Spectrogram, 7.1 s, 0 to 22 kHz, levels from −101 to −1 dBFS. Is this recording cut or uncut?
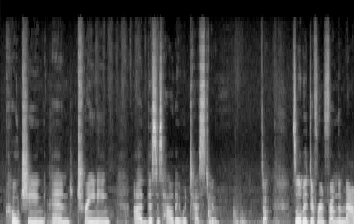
uncut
